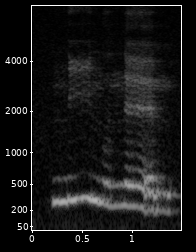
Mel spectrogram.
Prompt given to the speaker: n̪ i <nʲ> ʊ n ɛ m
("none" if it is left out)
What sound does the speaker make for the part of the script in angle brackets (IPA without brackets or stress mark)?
n̪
